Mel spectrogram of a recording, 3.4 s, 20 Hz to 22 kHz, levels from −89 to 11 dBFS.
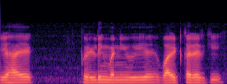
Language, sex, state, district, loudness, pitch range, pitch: Hindi, male, Uttar Pradesh, Lucknow, -18 LUFS, 115-125 Hz, 120 Hz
